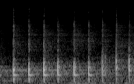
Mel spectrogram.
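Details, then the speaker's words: Peugeot 103 moped fuel tank tapped about seven times a second: dull, hollow plastic-like sound instead of ringing steel on both sides, as the whole tank is rotted through; a pen pushed through it. "Il a un bruit de plastique, c'est parce que tout le réservoir est pourri."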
